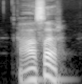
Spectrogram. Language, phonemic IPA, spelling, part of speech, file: Moroccan Arabic, /ʕa.sˤiːr/, عصير, noun, LL-Q56426 (ary)-عصير.wav
- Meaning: juice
